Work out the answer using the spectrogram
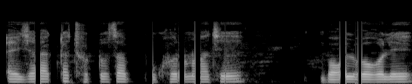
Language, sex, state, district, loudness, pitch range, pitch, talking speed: Bengali, male, West Bengal, Jhargram, -26 LUFS, 120-130 Hz, 125 Hz, 70 wpm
